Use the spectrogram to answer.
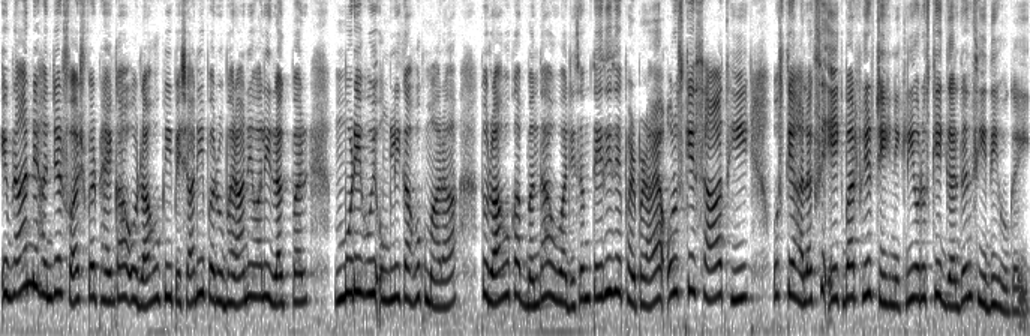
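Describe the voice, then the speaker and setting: A woman narrating a thriller audiobook with steady, vivid storytelling. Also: high-pitched.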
